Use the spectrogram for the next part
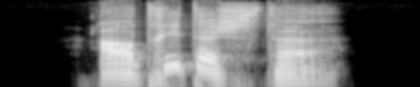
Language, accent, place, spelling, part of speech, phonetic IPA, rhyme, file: German, Germany, Berlin, arthritischste, adjective, [aʁˈtʁiːtɪʃstə], -iːtɪʃstə, De-arthritischste.ogg
- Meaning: inflection of arthritisch: 1. strong/mixed nominative/accusative feminine singular superlative degree 2. strong nominative/accusative plural superlative degree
